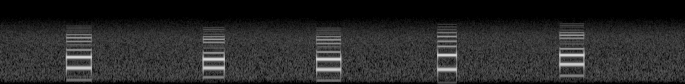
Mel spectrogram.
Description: DTMF, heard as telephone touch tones, dialled by hand, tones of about 240 ms. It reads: 5 4 1 3 #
